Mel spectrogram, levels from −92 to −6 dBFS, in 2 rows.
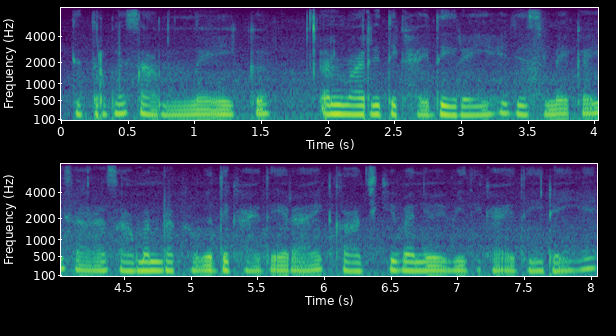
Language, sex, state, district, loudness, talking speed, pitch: Kumaoni, female, Uttarakhand, Tehri Garhwal, -27 LUFS, 210 wpm, 175 Hz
